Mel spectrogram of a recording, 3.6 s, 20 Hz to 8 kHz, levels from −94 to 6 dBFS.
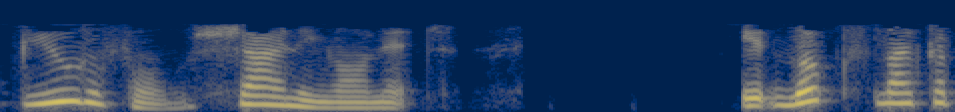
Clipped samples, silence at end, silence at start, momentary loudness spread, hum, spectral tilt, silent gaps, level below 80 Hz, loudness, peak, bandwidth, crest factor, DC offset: under 0.1%; 0.05 s; 0.1 s; 16 LU; none; -11.5 dB/octave; 1.99-2.04 s, 2.10-2.33 s, 2.47-2.68 s; -66 dBFS; -22 LUFS; -4 dBFS; 4.1 kHz; 20 dB; under 0.1%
